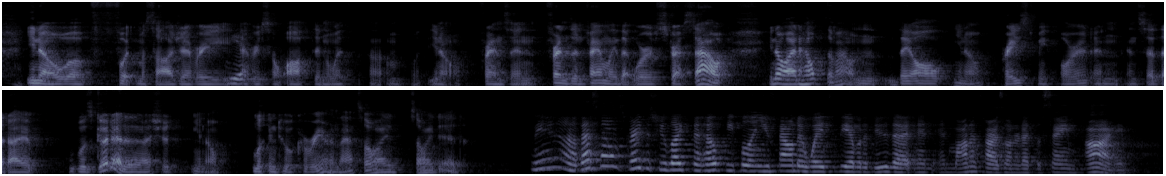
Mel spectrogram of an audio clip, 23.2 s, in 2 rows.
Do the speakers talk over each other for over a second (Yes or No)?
No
